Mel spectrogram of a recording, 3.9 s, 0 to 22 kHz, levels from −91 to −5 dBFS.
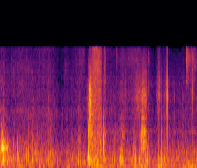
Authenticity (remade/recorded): remade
